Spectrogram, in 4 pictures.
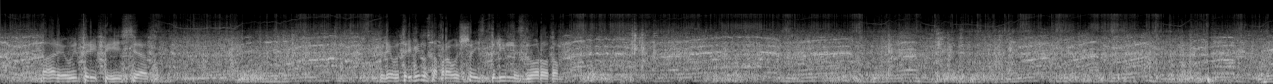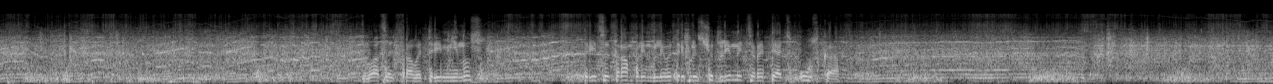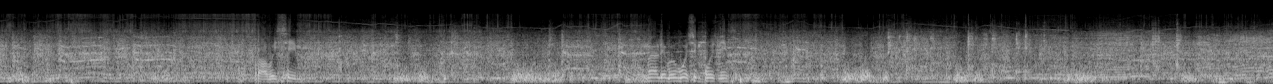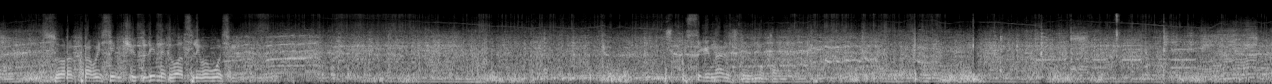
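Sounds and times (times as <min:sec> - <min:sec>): rally car engine revving: 0:00.0 - 0:50.9
tyres on gravel: 0:00.0 - 0:50.9.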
